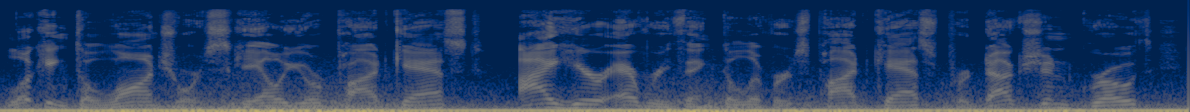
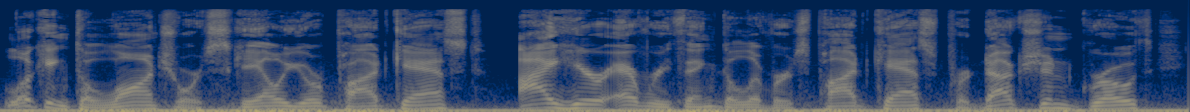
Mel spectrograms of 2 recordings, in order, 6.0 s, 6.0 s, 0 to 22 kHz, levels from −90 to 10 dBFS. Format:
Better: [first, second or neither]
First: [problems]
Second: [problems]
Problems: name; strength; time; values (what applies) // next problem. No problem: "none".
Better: second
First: low rumble; loud; throughout; 6 dB below the speech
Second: low rumble; faint; throughout; 20 dB below the speech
